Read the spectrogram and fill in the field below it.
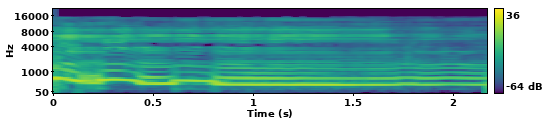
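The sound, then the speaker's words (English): A person voices a long, wavering, tonal moan imitating a whale call, sliding down in pitch and then holding steady for about two seconds, fairly loud. “that was my best whale.”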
